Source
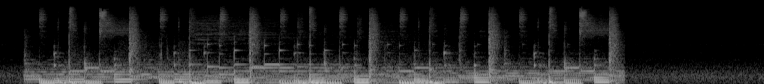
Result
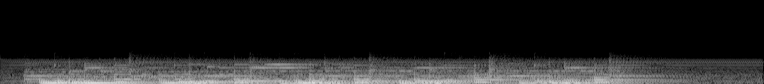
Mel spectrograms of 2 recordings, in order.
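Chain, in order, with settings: steep low-pass 1 kHz 36 dB/octave; tilt EQ -2.5 dB/octave; mains buzz 50 Hz, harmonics 24, -43 dBFS -3 dB/octave; frequency-shifting echo 236 ms, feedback 50%, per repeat -30 Hz, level -20 dB; spring tank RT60 2 s, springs 33 ms, chirp 50 ms, DRR 2 dB; bit-crushed delay 99 ms, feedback 55%, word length 8-bit, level -14 dB; trim -1.5 dB

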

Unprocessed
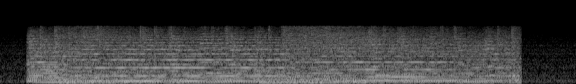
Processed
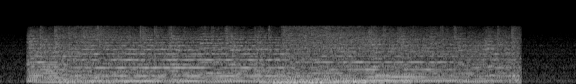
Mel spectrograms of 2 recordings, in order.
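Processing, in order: 2.73–4.12 s: bass shelf 96 Hz +12 dB; trim +1.5 dB

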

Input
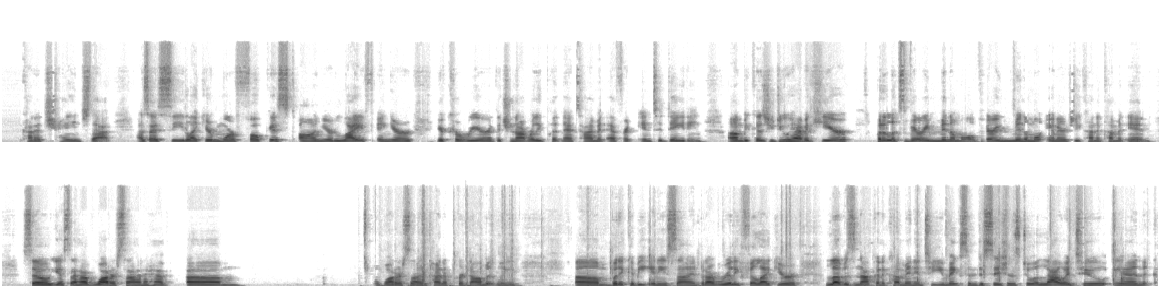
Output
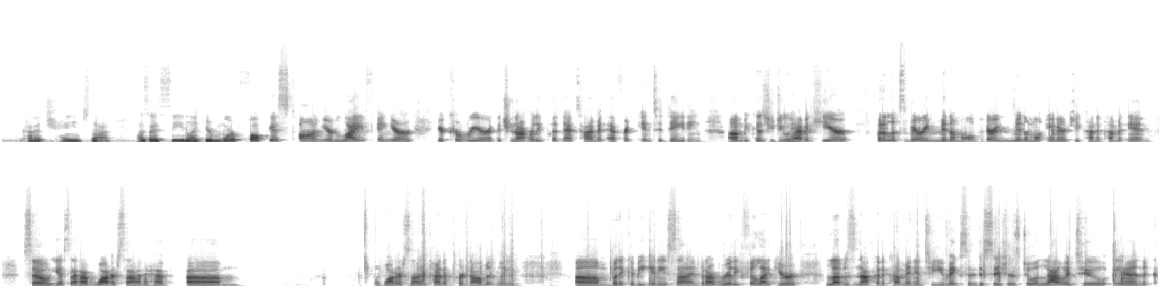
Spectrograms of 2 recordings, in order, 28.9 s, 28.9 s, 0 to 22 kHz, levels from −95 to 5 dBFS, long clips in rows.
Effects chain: band-pass sweep 320 Hz -> 1.7 kHz, 2.71–3.62 s; transient shaper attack +1 dB, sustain -5 dB; trim +4.5 dB

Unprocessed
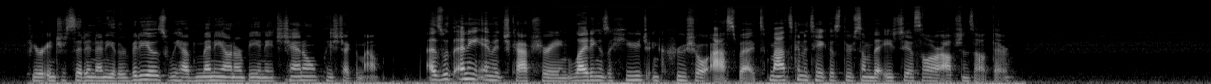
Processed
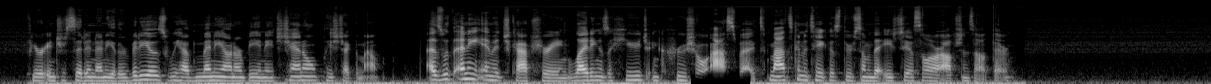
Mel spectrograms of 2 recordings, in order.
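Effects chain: 6.90–7.51 s: high-pass 800 Hz 24 dB/octave; trim +5.5 dB

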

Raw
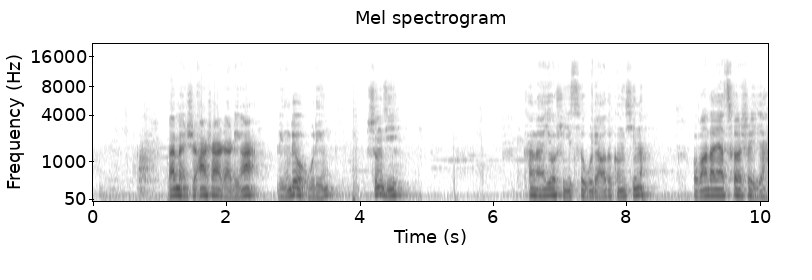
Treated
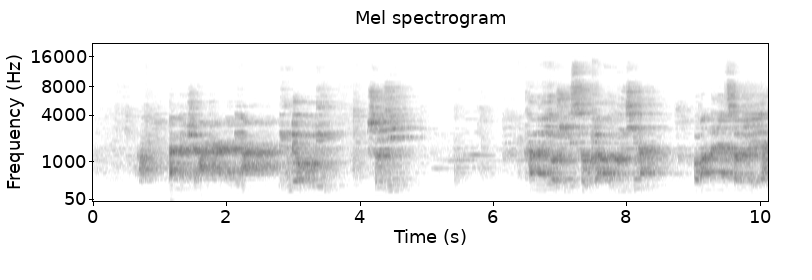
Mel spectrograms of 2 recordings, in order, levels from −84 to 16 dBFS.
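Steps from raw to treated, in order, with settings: spectral sustain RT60 0.95 s; high-pass 720 Hz 24 dB/octave; peaking EQ 3.8 kHz +9.5 dB 1.4 oct; compression 6:1, threshold -36 dBFS, peak gain reduction 15.5 dB; chord resonator G#2 fifth, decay 0.2 s; vibrato 1.1 Hz 25 cents; trim +10.5 dB

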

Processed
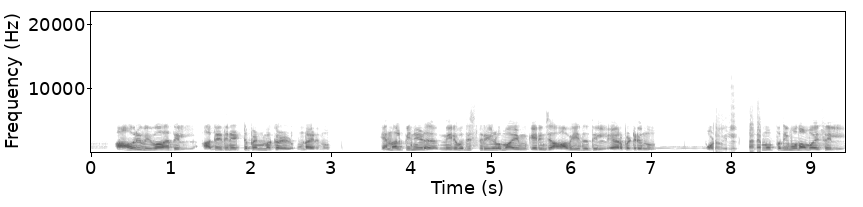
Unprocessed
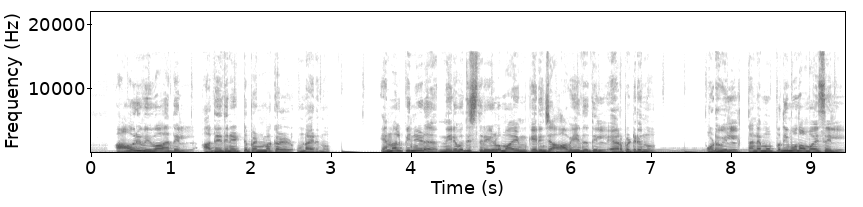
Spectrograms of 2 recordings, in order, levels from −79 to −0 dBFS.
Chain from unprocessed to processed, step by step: mistuned SSB +220 Hz 470–3600 Hz; 7.78–8.40 s: power-law waveshaper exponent 2; trim -2 dB

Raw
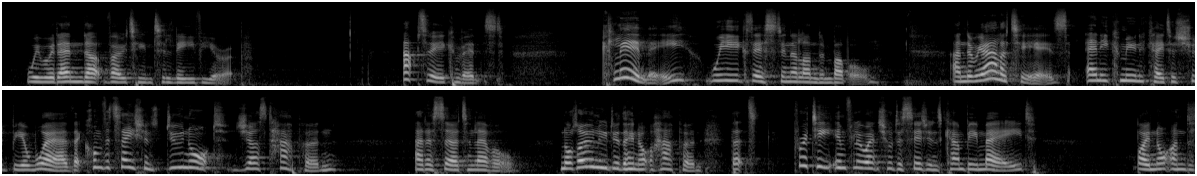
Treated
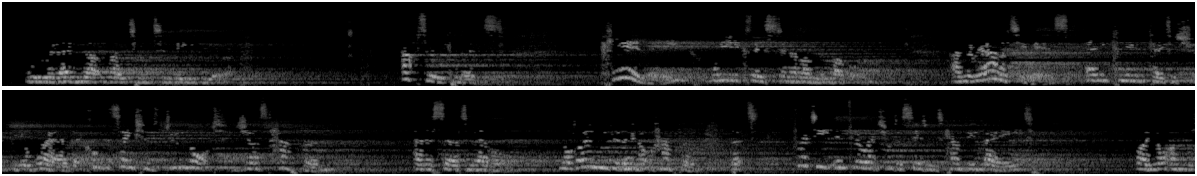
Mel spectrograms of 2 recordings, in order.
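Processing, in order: phase randomisation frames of 50 ms; spectral gate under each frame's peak -15 dB strong; on a send: resonant high shelf 5.5 kHz -11 dB, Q 1.5 + reverberation RT60 4.1 s, pre-delay 217 ms, DRR 10 dB; on the sum: trim -3.5 dB

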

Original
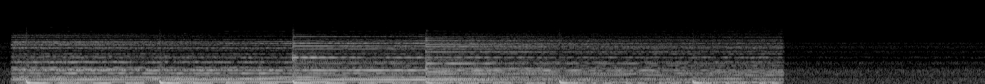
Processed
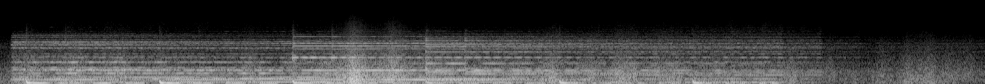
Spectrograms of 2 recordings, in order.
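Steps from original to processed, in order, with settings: wind noise 460 Hz -34 dBFS; on a send: thinning echo 390 ms, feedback 31%, high-pass 360 Hz, level -3.5 dB; on the sum: trim +5.5 dB

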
